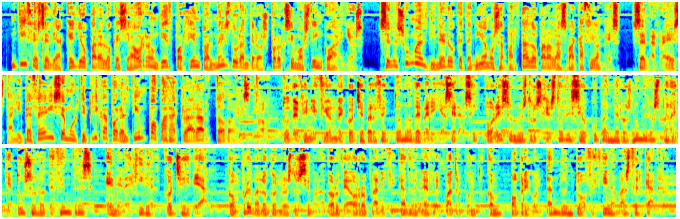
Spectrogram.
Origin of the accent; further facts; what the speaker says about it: Alicante, Valencian Community, Spain; Buenos días … de Alicante.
